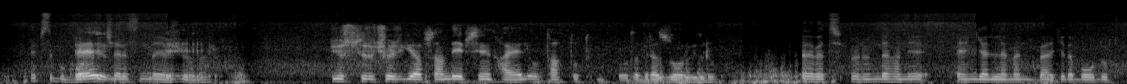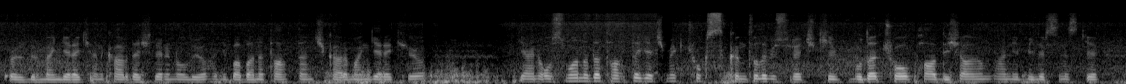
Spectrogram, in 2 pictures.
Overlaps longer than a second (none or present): none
